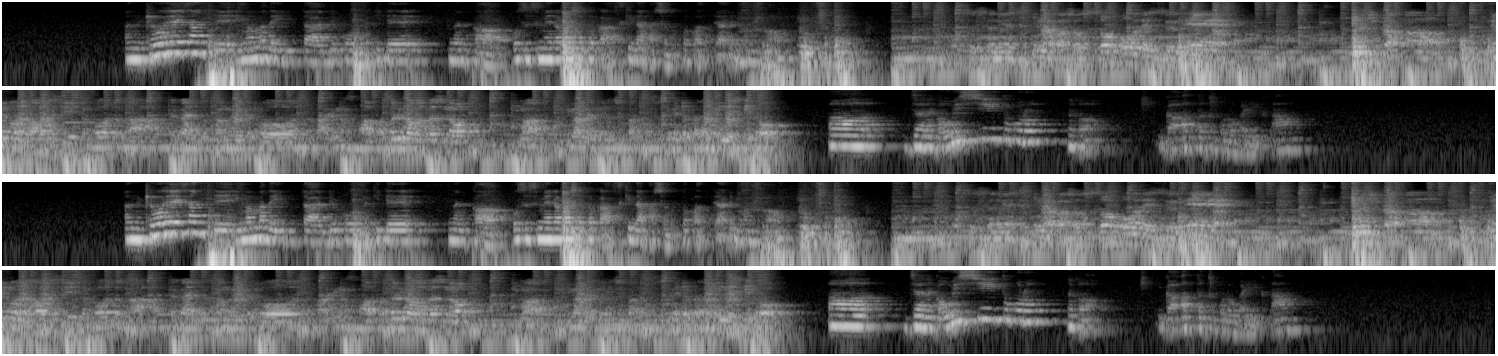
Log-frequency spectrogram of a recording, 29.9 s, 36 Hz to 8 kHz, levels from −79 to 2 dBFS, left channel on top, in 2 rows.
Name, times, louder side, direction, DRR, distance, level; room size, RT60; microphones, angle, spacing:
voice 1, 1.2-4.1 4.5-7.8 23.2-23.7 24.0-25.9 26.5-27.9, right 2 dB, 55° right, 0 dB, 0.5 m, -26 dB
sound 1, 1.9-2.5 3.0-4.1 4.7-5.3 5.6-6.4 7.4-8.6 11.8-12.1 12.5-12.6 12.8-12.9 13.1-14.1 14.6-15.8, equal, 20° right, 0.7 m, -25 dB
sound 2, 8.9-22.6, equal, 60° left, 1.0 m, -30 dB
voice 2, 9.5-12.3 13.5-14.4 14.8-19.6 20.1-22.7, equal, 25° left, -3 dB, 0.5 m, -29 dB
2.4 x 2.2 x 2.4 m, 0.71 s
head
